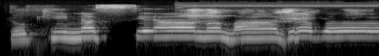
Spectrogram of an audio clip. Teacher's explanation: you notice that we did not pronounce the visarga as aha but as sa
